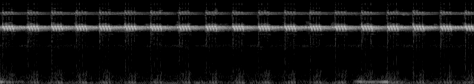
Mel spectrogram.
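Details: A cricket sings loud and clear, recorded for bird tutoring and as a bedtime sound: quick shrill pulses repeated almost four times a second without pause, plus one brief low hum near the end.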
